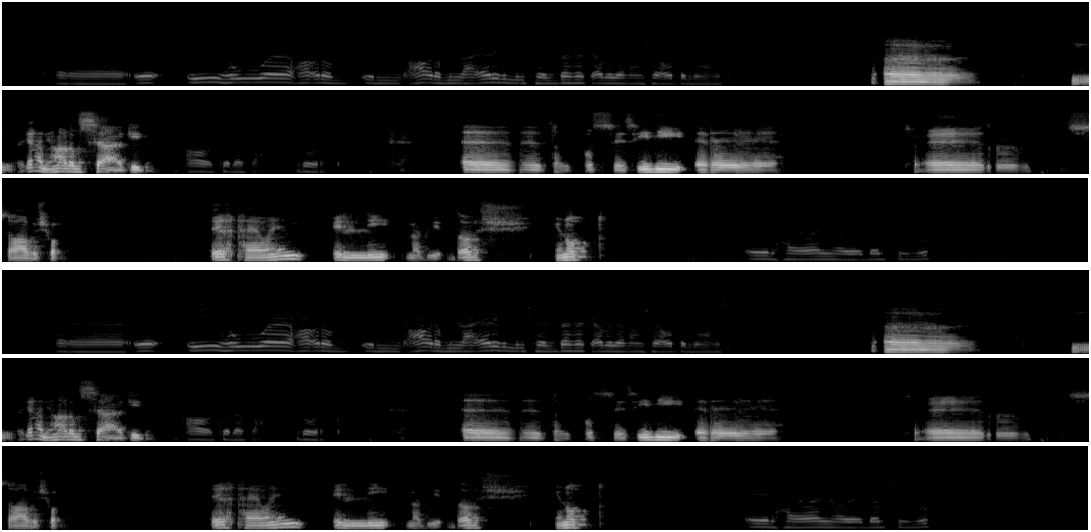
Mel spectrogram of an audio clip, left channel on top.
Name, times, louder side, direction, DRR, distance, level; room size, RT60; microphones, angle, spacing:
voice 1, 0.5-1.6 1.8-7.2 12.7-13.5 13.8-14.1 29.2-31.0, right 1 dB, 30° right, 7.5 m, -48 dB
voice 2, 8.8-9.7 10.7-12.3 15.5-18.6 20.0-21.1 21.5-22.3 23.8-24.8 25.1-27.0 27.3-27.6, left 4 dB, 40° left, 0.3 m, -25 dB
head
